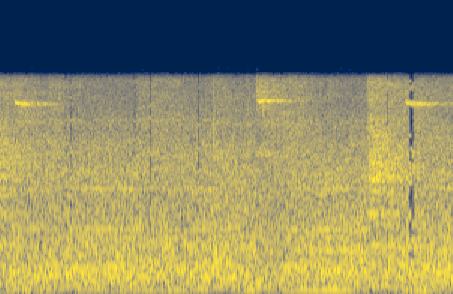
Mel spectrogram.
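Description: A beer bottling and labelling line running, with steady mechanical conveyor and machine noise and a couple of short hisses about halfway through and near the end.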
